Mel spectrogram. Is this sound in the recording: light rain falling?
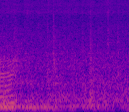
yes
